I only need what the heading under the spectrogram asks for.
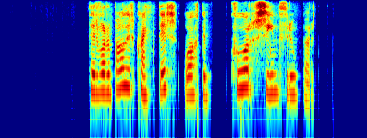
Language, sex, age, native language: Icelandic, female, 30-39, Icelandic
